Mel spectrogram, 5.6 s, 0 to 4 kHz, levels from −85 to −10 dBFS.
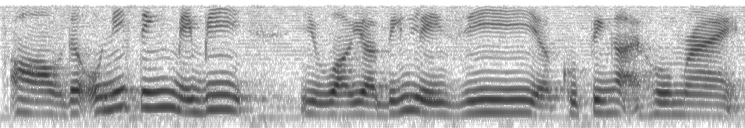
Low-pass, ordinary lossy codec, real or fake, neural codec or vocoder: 3.6 kHz; none; real; none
